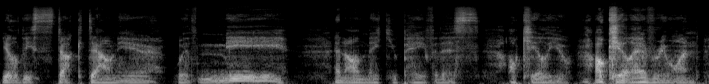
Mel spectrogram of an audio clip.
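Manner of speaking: a toothy monster promising revenge; menacing creature voice. A narrator's reading. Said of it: "his mouth turned toothy".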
